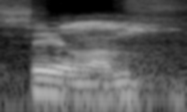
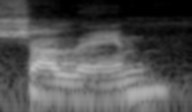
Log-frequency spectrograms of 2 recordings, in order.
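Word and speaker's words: שָׁלֵם: and king of Chalet we're not going to pronounce it Salem because it's pronounced Chalet and milk and mokit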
